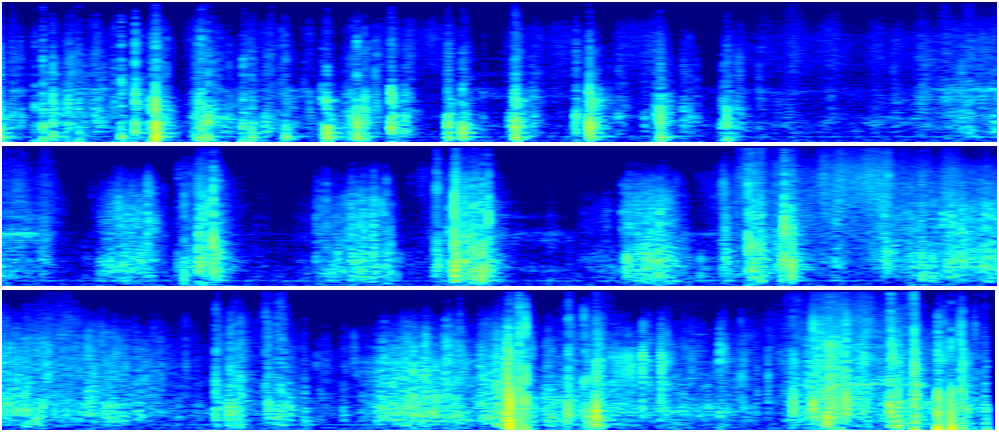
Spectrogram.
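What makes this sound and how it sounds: Fingertips squeeze and crinkle the ribs of a long, hollow, flexible yellow corrugated plastic tube held diagonally. The result is a steady stream of quick, irregular crackles and crinkling bursts, some sharp and bright, over a faint low hum. The crinkling swells louder toward the end.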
